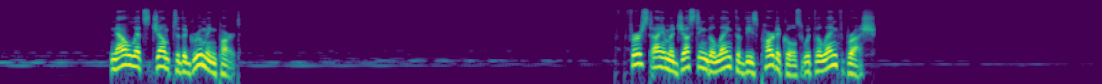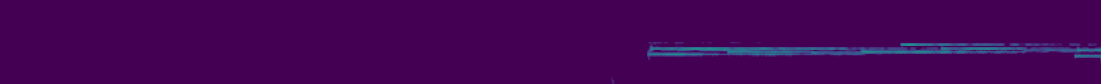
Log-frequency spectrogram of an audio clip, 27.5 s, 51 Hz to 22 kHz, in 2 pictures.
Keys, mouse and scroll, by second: 0.9 f, 1.8 click, 2.2 f, 2.8 ctrl+z, 3.0 ctrl+z, 3.6 ctrl+z, 3.6-4.4 middle drag, 5.3 f, 6.2-10.4 drag, 6.6 f, 7.4 f, 8.9 f, 9.5 f, 12.4 click, 13.6 f, 14.4-16.3 drag, 16.0 f, 16.3 f, 17.2 f, 18.7 f, 19.5 f, 19.8-21.1 drag, 19.8 f, 21.2 f, 21.4 click, 21.7 f, 22.8 f, 22.8-24.0 drag, 24.3 f, 24.9 f, 25.9 f, 26.6 f.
